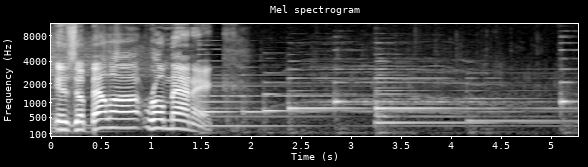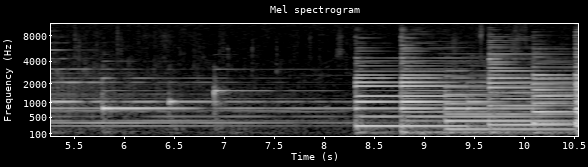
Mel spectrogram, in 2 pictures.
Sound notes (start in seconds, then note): 1.8 soft music; 2.1 audience cheering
